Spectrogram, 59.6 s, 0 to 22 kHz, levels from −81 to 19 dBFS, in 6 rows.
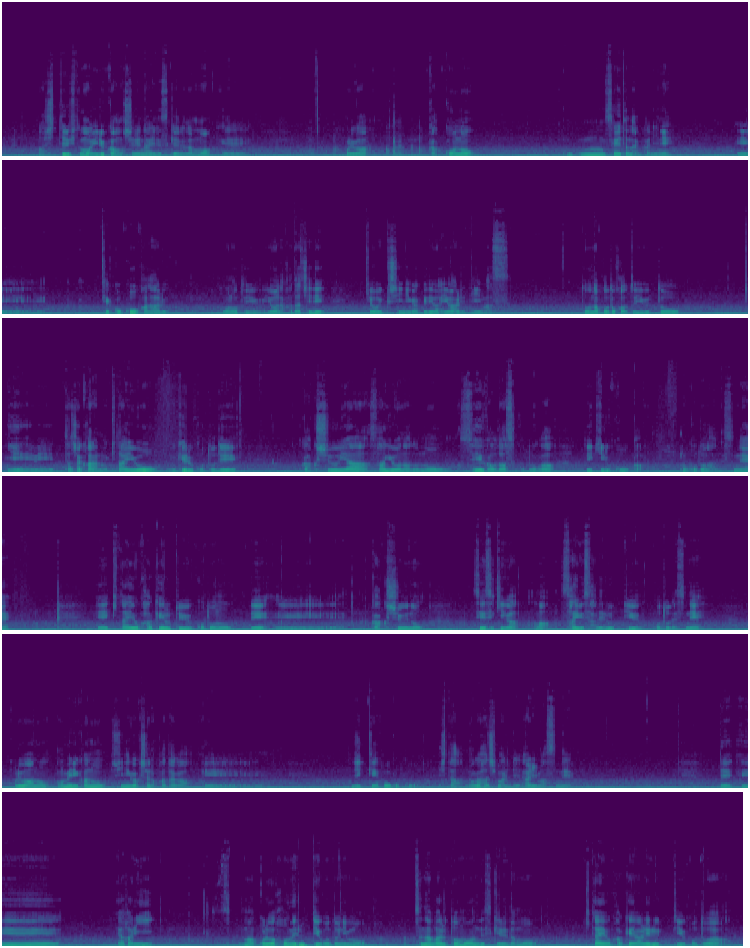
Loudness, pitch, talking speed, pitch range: -34 LUFS, 75 Hz, 240 characters per minute, 75-85 Hz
